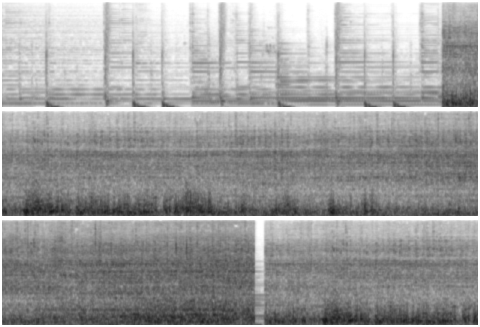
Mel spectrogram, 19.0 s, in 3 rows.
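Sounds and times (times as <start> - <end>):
plastic wheels crunching on dirt: 5.9 - 19.0.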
